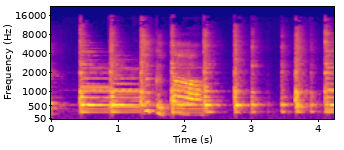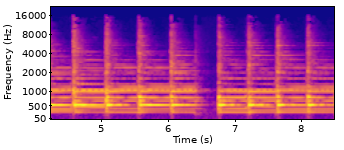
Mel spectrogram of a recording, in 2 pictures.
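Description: Ukulele strummed on a C chord in a cutting style: sharp muted percussive strokes between ringing chords, while the 4th string steps between open and the 2nd fret (0-2-0) to make a small intro melody.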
